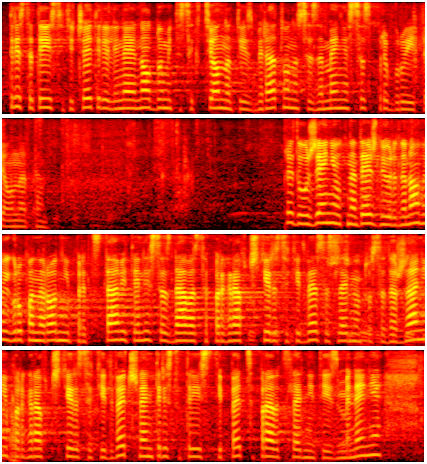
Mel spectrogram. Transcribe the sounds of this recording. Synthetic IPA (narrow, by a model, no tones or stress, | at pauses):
t̪ɾist̪ət̪ɾiɛsɛt̪it͡ʃɛt̪iɾiːlʲinɛːd̪nɔod̪ːumit̪ɛsɛkt̪siɔnːət̪əizbiɾat̪ɛlˠnəsɛzɐmɛnʲəsəspɾɛbɾoit̪ɛlˠnət̪ə | pɾɛd̪lˠoʒɛnʲiɛot̪nɐd̪ɛʒd̪əjʊɾd̪ɐnɔvəiɡɾupənɐɾɔd̪nipɾɛt̪st̪avit̪ɛlʲisəzd̪avəsɛpɐɾɐɡɾaft͡ʃɛ̥t̪iɾɛsɛt̪id̪vɛsəslɛd̪not̪osəd̪ɐɾʒanʲiɛpɐɾɐɡɾaft͡ʃɛ̥t̪iɾɛsɛt̪id̪vɛt͡ʃlɛnt̪ɾist̪ət̪ɾisɛ̥t̪ipɛt̪sɛ̥pɾavʲjət̪slɛd̪nit̪ɛizmɛnɛniə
